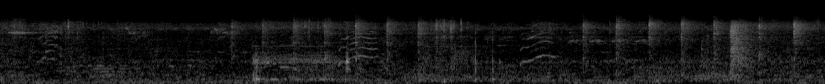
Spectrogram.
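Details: Baby monkey Begal cries while its mother Lemon ignores it. Short whiny rising and falling wails repeat through the stretch over a steady background of sharp clicks and rustling.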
